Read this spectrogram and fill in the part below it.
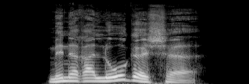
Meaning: inflection of mineralogisch: 1. strong/mixed nominative/accusative feminine singular 2. strong nominative/accusative plural 3. weak nominative all-gender singular
- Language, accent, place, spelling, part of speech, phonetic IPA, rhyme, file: German, Germany, Berlin, mineralogische, adjective, [ˌmineʁaˈloːɡɪʃə], -oːɡɪʃə, De-mineralogische.ogg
